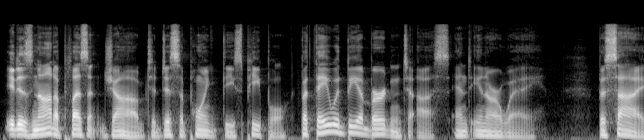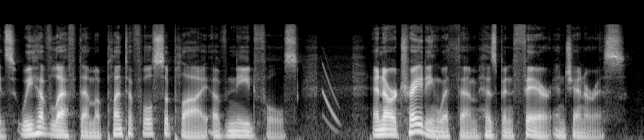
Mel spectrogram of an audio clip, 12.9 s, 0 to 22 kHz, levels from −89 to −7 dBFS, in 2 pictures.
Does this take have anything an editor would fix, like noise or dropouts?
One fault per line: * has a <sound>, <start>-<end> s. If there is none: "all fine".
* has a chirp, 9.7-9.9 s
